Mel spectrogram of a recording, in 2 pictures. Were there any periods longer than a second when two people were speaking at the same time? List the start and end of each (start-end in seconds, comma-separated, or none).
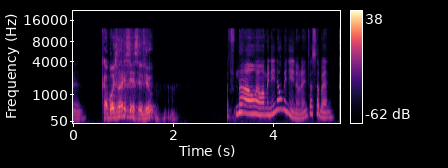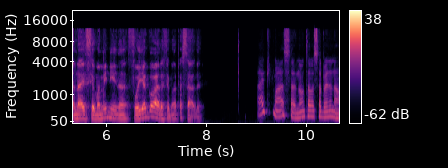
none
